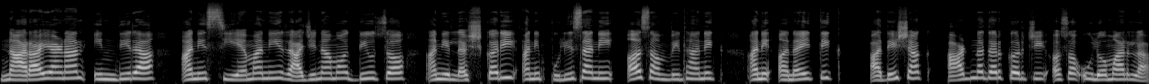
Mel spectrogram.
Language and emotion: Goan Konkani, neutral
